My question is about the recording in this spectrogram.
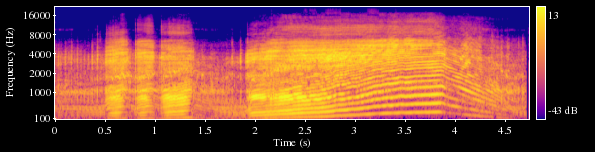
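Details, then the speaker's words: Taylor RC 35cc two-stroke with OBR 1254 carburetor in a Losi DBXL 2.0: high-pitched blips sluggish at first, then pitch climbs hard above half throttle; soft, slow bottom end, strong top end. Low-end bog on acceleration; owner plans to adjust the carb bottom end. "It's just that bottom end, it's kind of slow in the bottom end, but you can hear it when the RPMs, when I get over half throttle, it picks up."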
